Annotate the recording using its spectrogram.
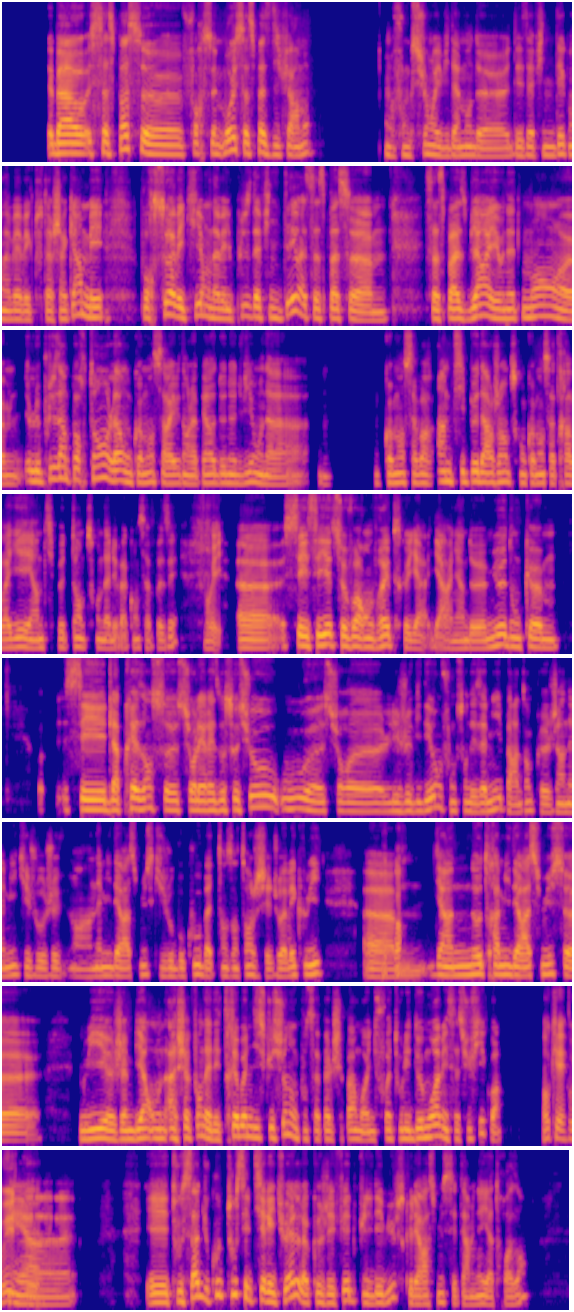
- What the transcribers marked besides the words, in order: none
- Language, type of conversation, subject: French, podcast, Comment transformer un contact en ligne en une relation durable dans la vraie vie ?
